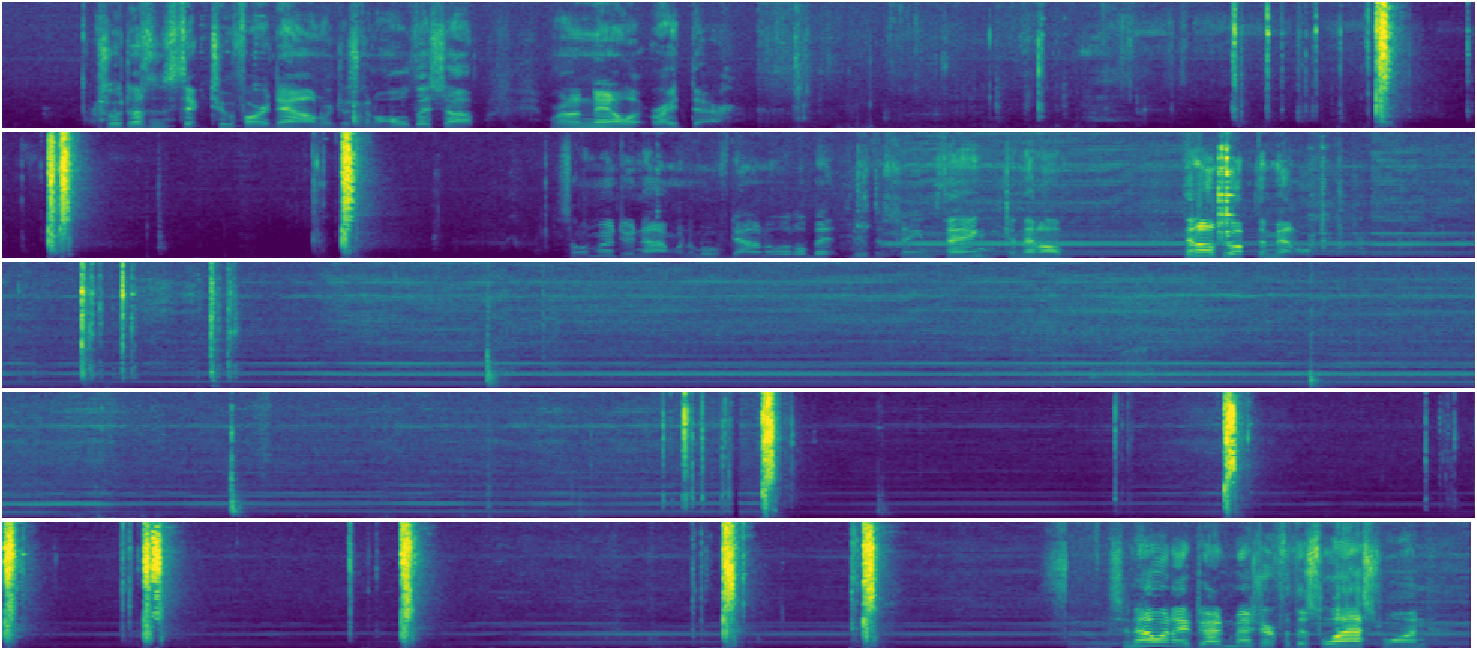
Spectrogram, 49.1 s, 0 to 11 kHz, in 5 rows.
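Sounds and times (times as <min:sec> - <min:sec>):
nail gun shots: 0:09.1 - 0:10.6, 0:11.9 - 0:12.5, 0:33.9 - 0:34.8, 0:37.6 - 0:37.9, 0:39.2 - 0:40.6, 0:41.9 - 0:42.2, 0:43.9 - 0:44.4, 0:45.0 - 0:45.3
steady hum: 0:11.6 - 0:49.0.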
